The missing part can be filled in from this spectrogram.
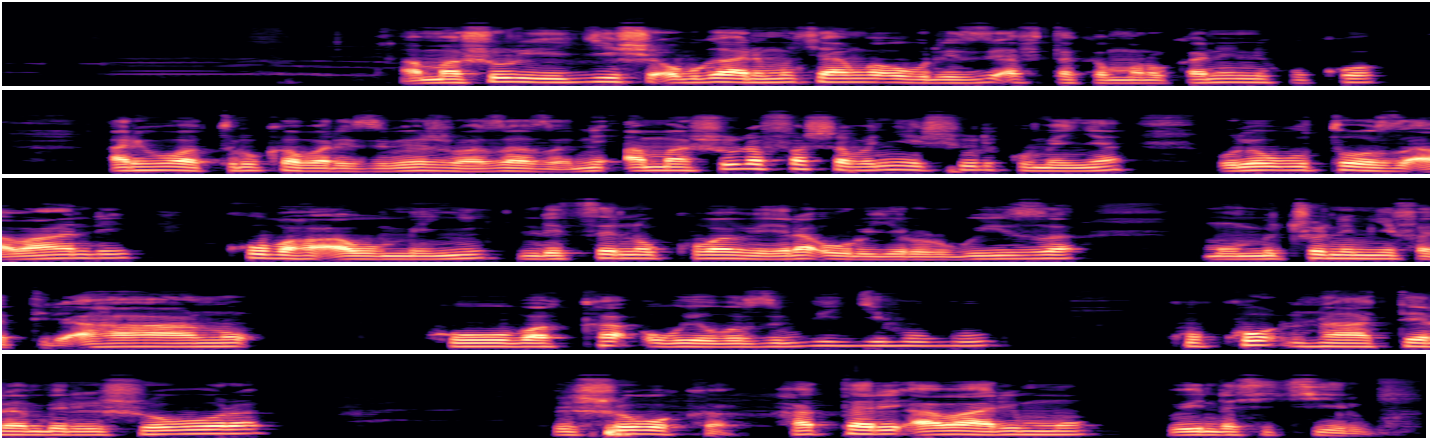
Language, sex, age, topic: Kinyarwanda, male, 25-35, education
